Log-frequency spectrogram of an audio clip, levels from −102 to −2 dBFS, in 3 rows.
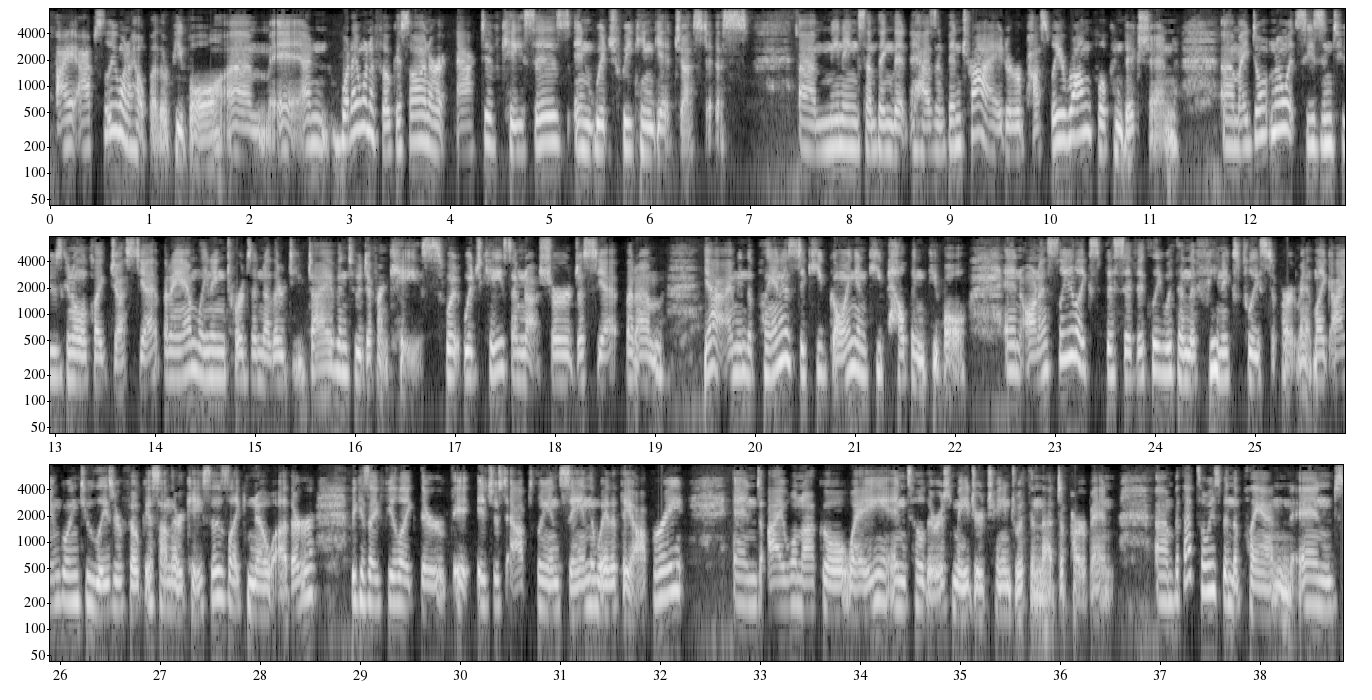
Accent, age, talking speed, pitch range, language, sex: American, 20-39, 220 wpm, 180-225 Hz, English, female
